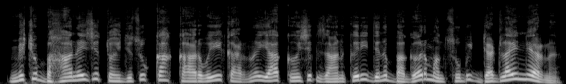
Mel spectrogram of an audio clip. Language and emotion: Kashmiri, angry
